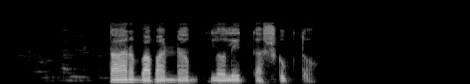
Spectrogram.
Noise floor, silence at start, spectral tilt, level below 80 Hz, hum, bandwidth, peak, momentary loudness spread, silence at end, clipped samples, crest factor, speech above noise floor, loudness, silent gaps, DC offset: -63 dBFS; 1.1 s; -5.5 dB/octave; -54 dBFS; none; 7.6 kHz; -2 dBFS; 11 LU; 1.6 s; under 0.1%; 24 dB; 41 dB; -22 LUFS; none; under 0.1%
